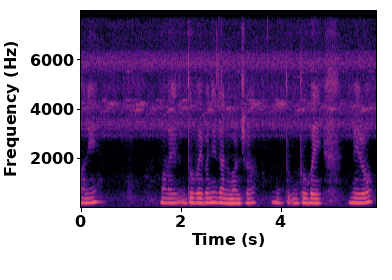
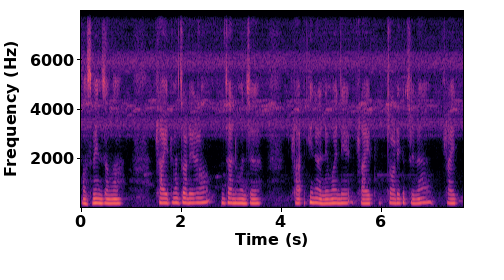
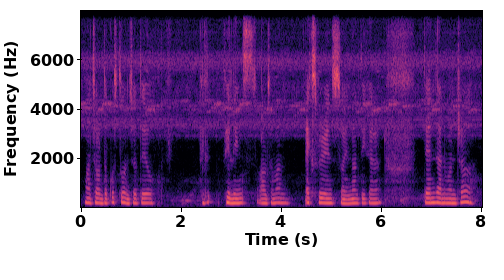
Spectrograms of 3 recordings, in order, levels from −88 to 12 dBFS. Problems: background sounds at intervals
